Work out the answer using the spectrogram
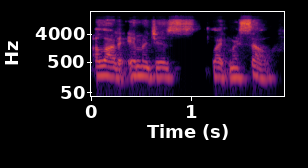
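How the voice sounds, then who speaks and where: A woman's voice: low voice, fairly even intonation, normal speed. Chatty woman author with lots of fillers. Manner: chatty, many fillers and restarts. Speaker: guest, children's book author. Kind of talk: radio interview.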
